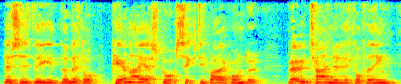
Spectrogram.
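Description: A man's voice: mid-range voice, normal speed. An older man in his seventies with a British accent, casually explaining technical things to camera and sometimes repeating his words. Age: older, around 70s. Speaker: presenter of a CB radio channel. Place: small indoor workshop with bare brick walls. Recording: roomy echo, distant microphone.

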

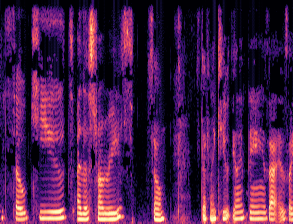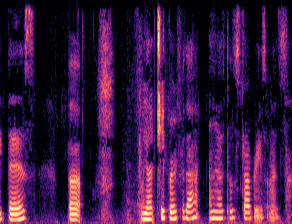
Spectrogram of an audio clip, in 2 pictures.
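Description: A young woman chatting through a casual vlog, upbeat and full of filler words. Her voice sits a little high. She speaks into a phone held at arm's length. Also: fairly even intonation, moderate pace, vocal fry, darkish tone. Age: young adult. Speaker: vlogger. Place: outdoor flea market, later indoors at home.

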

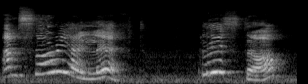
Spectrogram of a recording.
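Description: Storybook bear played by a woman reader: earnest and eager, high, pleading calls, off mic. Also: wildly swooping pitch, slow, a bit bright, far from the mic, slight background noise, heavily acted. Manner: calling out earnestly. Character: eager, pleading male bear from a picture book.

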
